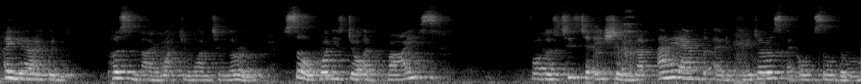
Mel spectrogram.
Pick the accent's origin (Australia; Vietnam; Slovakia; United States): Vietnam; English is a second language; Hi, I feel very interested with your presentation, and … from Vietnam, and I'm an educator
